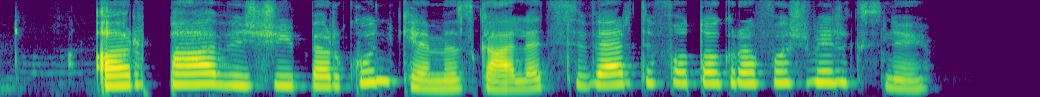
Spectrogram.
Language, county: Lithuanian, Kaunas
